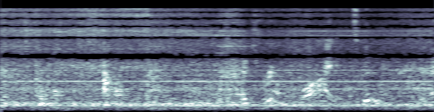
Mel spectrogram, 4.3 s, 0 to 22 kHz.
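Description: Daewoo Lynx 200LC CNC lathe running with its hydraulic unit on: a steady, very quiet machine hum.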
